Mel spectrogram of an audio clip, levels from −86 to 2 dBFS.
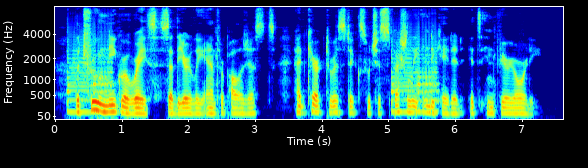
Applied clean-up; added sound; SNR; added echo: none; Musical instrument; 12 dB; none.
